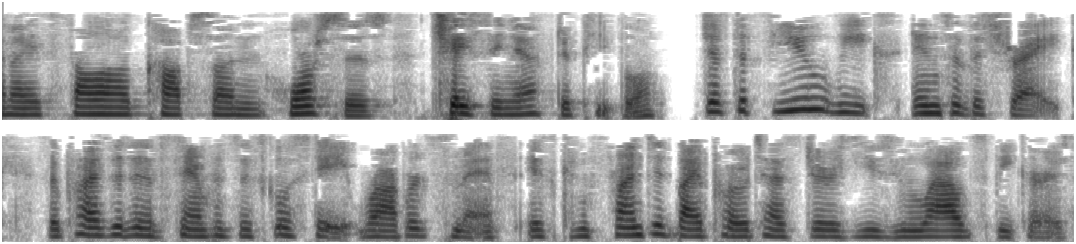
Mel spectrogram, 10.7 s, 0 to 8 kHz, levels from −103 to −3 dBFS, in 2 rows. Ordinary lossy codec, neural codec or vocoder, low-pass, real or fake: MP3, 24 kbps; codec, 16 kHz in and 24 kHz out, 1.1 kbps, FireRedTTS-2 codec; 7.2 kHz; fake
